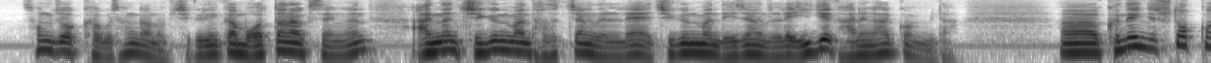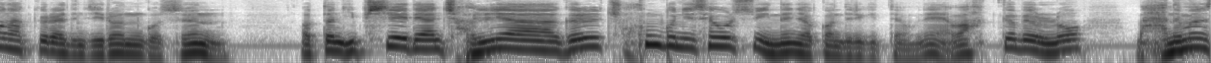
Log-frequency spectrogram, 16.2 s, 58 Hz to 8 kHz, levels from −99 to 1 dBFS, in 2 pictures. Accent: Korean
